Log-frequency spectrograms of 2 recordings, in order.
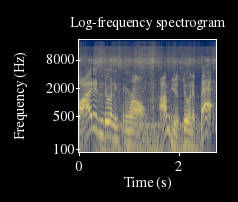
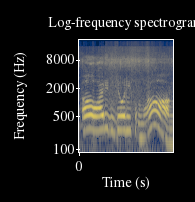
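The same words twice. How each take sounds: First: Passive aggressive retort. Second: Higher, louder, mock-innocent put-on voice; mocking innocent whine. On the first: Retold or imitated. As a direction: own voice, flat mock innocence. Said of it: "And I go". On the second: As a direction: sneer it like a fake-innocent woman. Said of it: "And then you say".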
